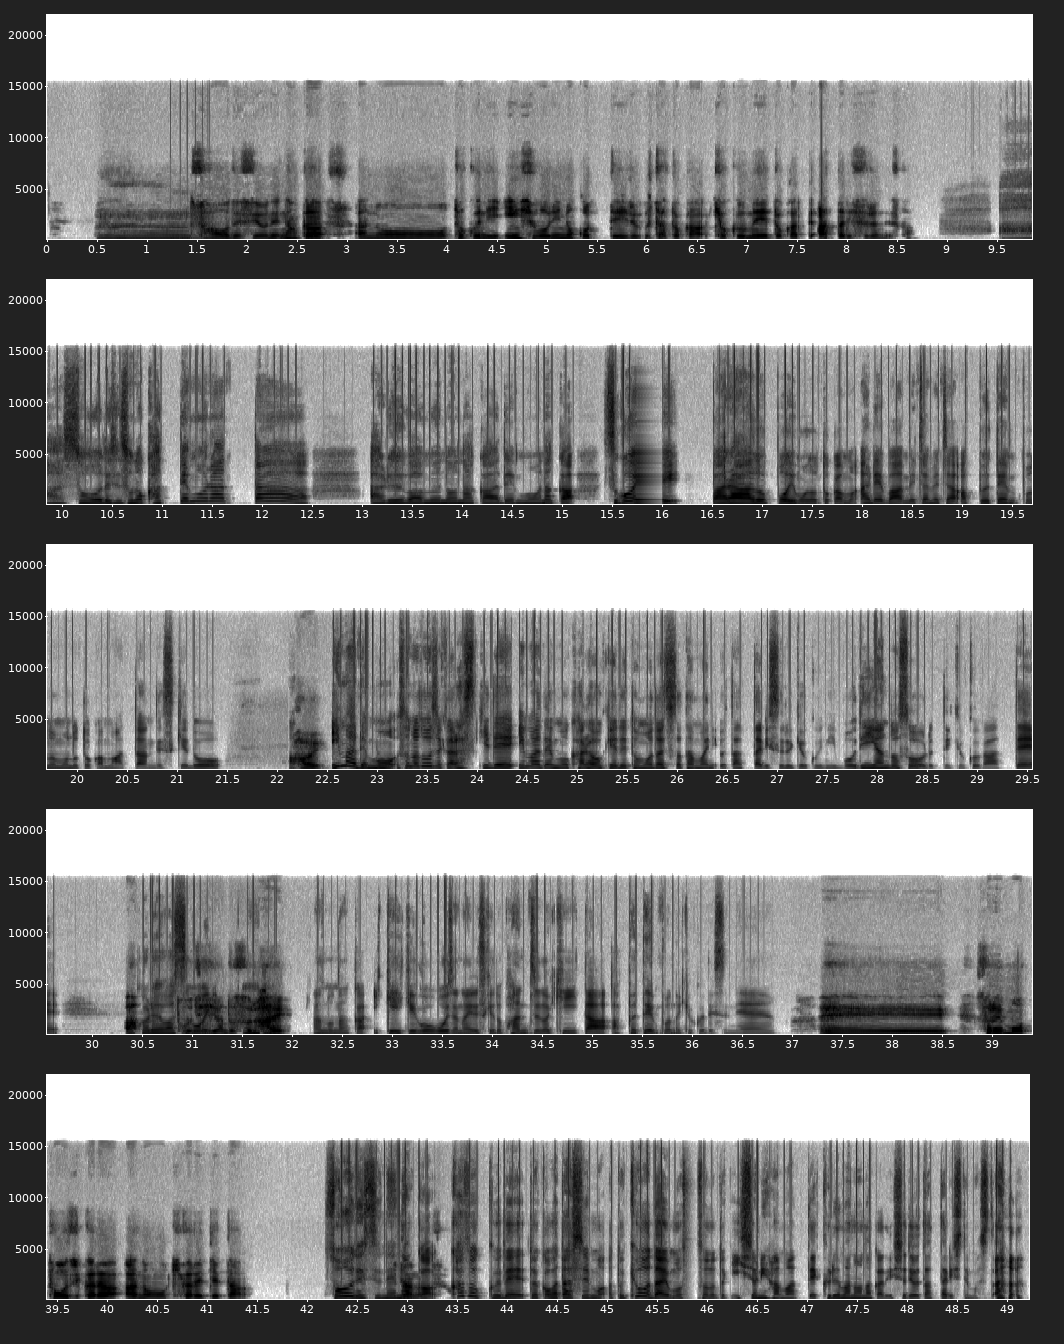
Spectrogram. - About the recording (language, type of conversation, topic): Japanese, podcast, 最初にハマった音楽は何でしたか？
- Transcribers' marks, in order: distorted speech; chuckle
